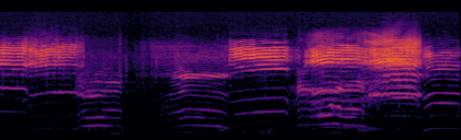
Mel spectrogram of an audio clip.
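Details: Sheep of a Telangana farm flock grazing in woodland, giving a run of loud, tremulous bleats one after another, some high and thin, others lower and fuller, with barely a pause between calls.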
